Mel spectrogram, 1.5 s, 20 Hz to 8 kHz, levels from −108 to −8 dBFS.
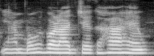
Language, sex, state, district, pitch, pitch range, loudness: Hindi, female, Jharkhand, Deoghar, 190 Hz, 185-200 Hz, -15 LUFS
